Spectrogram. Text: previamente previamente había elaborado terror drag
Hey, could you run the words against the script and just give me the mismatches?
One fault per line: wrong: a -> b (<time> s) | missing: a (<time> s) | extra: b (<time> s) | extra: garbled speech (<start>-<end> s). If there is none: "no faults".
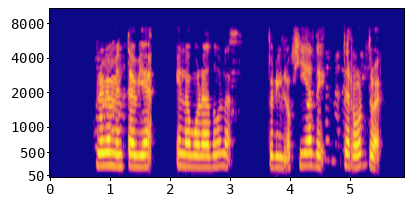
missing: previamente (1.4 s)
extra: la trilogía de (2.9 s)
